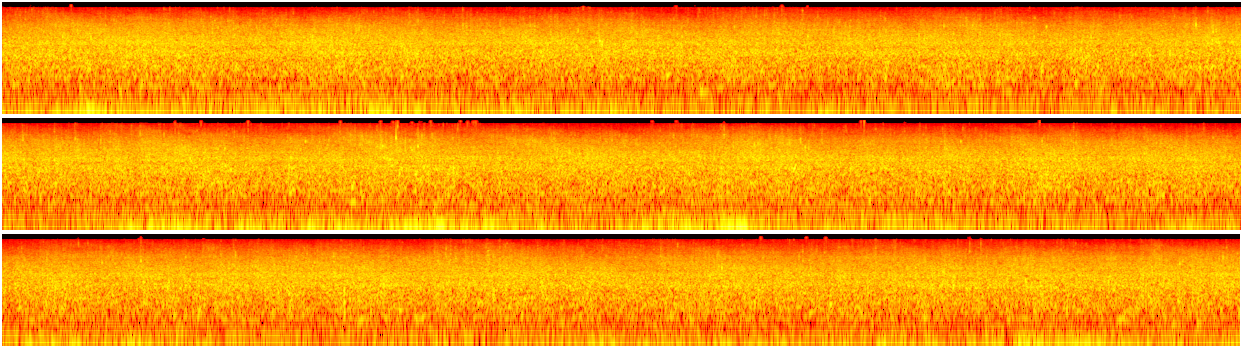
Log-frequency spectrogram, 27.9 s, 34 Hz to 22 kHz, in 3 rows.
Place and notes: Drava river, Slovenia - flux
from afar - powerful river flow
Starše, Slovenia, 7 October 2012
